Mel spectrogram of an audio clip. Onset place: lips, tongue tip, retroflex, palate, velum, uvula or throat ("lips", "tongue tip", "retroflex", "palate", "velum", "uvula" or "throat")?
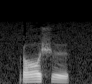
retroflex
